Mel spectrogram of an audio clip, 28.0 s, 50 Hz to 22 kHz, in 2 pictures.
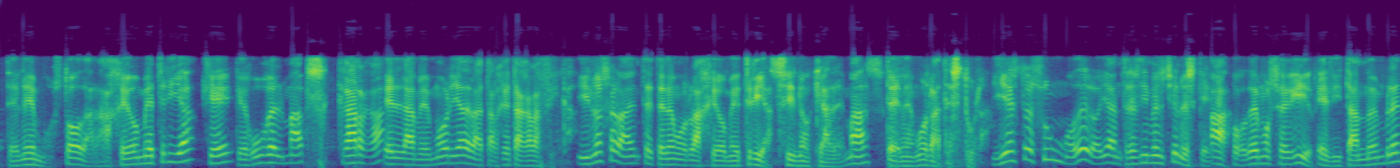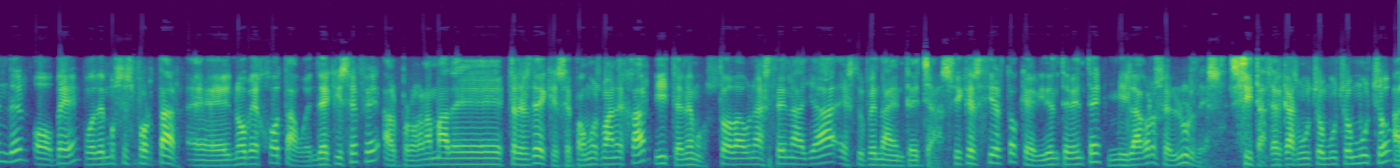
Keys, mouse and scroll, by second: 0.4-1.1 scroll up 6, 1.6 shift+middle click, 1.9 middle click, 4.4 middle click, 8.8 click, 9.8 middle click, 21.1-21.6 scroll up 5, 21.6 middle click, 23.4-24.2 scroll down 2, 24.6-25.0 scroll up 1, 25.4-26.8 scroll down 5, 26.2 shift+middle click, 26.8 middle click, 26.8-27.3 shift+scroll down 1, 27.3-27.8 scroll up 3, 27.8-28.0 scroll up 10.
